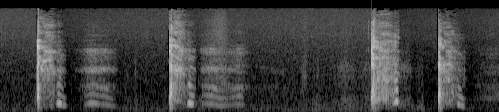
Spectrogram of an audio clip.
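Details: Person who skipped breathing treatments too many times in a row: choking, hacking cough; they had hoped it was just allergies and say their chest hurts.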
